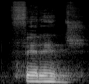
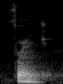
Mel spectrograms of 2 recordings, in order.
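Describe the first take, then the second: First: A vowel is inserted between f and r. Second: The f runs straight into the r. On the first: The speaker calls it wrong. "نگین فرنچ، ا ندین حداقل بهش" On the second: The speaker calls it right. "میشه فرنچ"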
